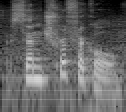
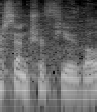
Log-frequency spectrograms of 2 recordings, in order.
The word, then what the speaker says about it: centrifugal: what word it was it was centrifugal or centrifugal depending on where you're from if you're from the UK you say centrifugal it has to do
